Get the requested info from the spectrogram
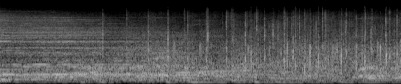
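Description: A drum kit and its pop backing track end a song right at the start, the cymbals ringing off, then an audience claps.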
